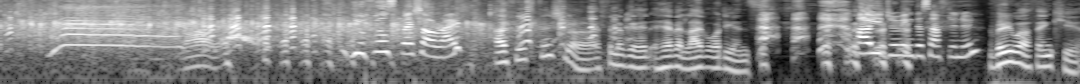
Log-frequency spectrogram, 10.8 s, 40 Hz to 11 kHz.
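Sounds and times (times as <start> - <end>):
several hands clapping in a radio studio to welcome a guest: 0.0 - 5.9
laughter: 0.0 - 9.6
person letting out a long drawn-out cheer: 0.4 - 3.0
speech: 2.0 - 10.7.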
